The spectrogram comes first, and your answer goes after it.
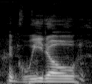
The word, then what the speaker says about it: Guido: Guido rhymes with weirdo.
